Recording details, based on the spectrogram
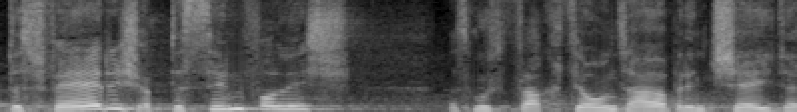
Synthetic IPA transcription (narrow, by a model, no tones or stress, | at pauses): p̚d̥ɑsfɛːɾɪʃœb̚d̥ɑsːɪnfɔlɪʃ | d̥ɑsmusfɾɑkt͡sjoːnsalbəɾɛntʃɛɪdə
